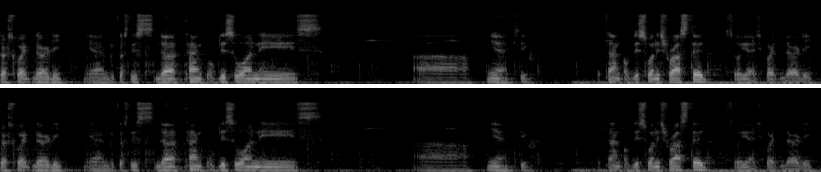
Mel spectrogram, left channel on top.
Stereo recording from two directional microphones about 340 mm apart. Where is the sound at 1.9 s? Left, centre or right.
Left.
